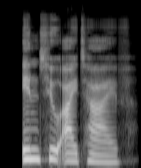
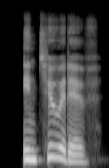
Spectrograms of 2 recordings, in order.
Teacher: Now faster with the stress on the second syllable.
